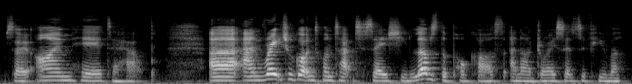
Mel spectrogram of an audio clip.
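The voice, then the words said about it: British accent. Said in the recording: “she loves listening to the podcast for my accent ... is a sucker for a British accent”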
